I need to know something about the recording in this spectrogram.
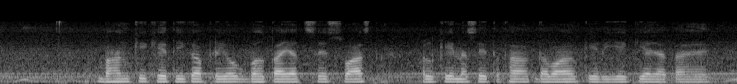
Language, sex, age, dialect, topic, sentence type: Hindi, male, 31-35, Marwari Dhudhari, agriculture, statement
